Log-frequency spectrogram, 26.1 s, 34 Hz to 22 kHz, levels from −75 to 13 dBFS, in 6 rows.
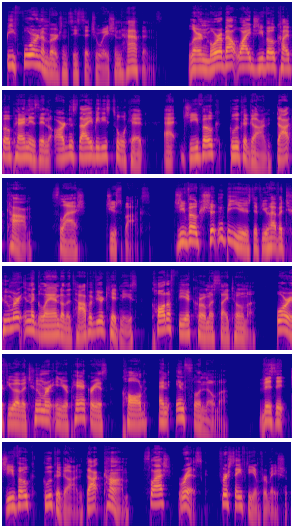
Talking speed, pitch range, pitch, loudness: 135 wpm, 110-165 Hz, 135 Hz, -19 LUFS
